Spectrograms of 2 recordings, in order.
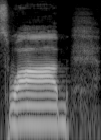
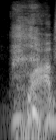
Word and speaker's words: Schwab: Just find one, such as Vanguard or Fidelity, Charles Schwab, all the... Did I even say that right? – Schwab.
